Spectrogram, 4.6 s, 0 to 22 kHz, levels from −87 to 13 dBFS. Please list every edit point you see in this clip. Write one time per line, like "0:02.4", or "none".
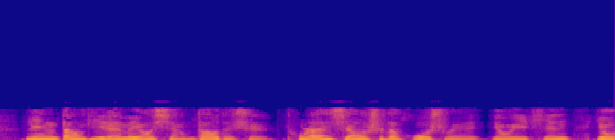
0:02.1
